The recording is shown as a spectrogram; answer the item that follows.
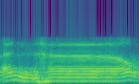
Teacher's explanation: Dia tahu ra tu nak tebal, dia tebal awal daripada ha. Asalnya sepatut anhar, bila nak berhenti pada ra baru tebalkan ra.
